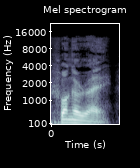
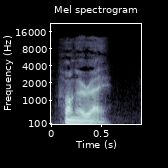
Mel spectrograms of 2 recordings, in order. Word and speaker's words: Whangarei: And you find that sound actually in Maori in New Zealand and whangarei. It's a wh. – Yeah, even though it looks like an F, but it's pronounced F.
